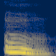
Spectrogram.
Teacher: um fechadinho bem nasal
